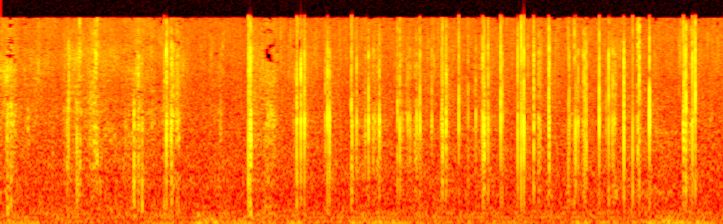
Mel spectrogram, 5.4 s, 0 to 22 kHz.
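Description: Long nails scratch and tap the clear plastic shell of a small purple eye mask filled with gel beads, held in both hands, while the beads are squeezed. Quick, bright clicks and crinkly ticks come in a steady, irregular patter, with a light tonal edge around 2.2 kHz over a soft low rumble.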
